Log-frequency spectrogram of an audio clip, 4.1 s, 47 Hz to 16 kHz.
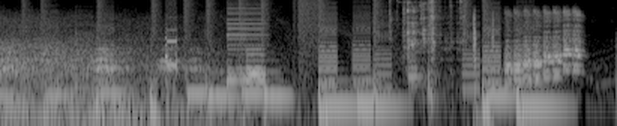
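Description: Retro 8-bit arcade-game music: a melody of short, steady, buzzy notes over a stepping bass line. A man's voice says "I'm gonna" partway through, and the music cuts off suddenly at the end.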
